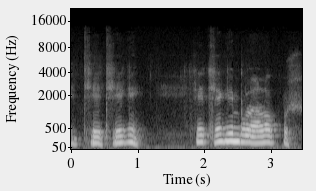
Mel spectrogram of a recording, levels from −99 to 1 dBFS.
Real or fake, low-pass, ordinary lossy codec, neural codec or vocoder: fake; 14.4 kHz; MP3, 64 kbps; vocoder, 44.1 kHz, 128 mel bands every 512 samples, BigVGAN v2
